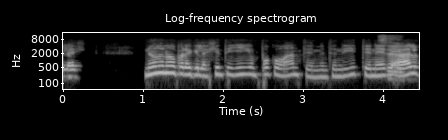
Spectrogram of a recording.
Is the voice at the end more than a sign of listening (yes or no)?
no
